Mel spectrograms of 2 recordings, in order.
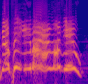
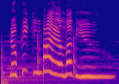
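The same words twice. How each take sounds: First: It is screamed loudly with exclamation. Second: It is said calmly, without shouting.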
